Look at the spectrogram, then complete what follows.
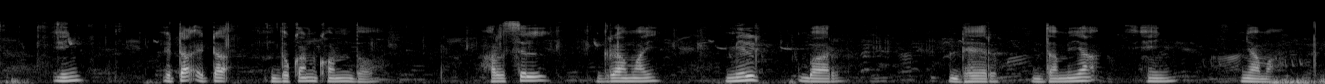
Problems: background sounds at intervals, continuous background conversations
